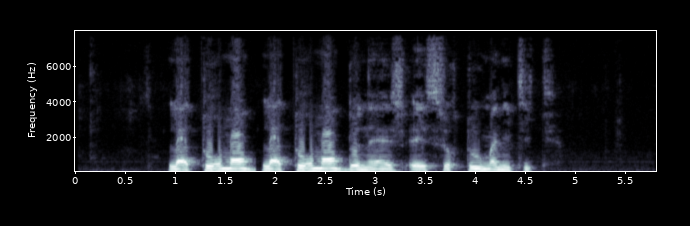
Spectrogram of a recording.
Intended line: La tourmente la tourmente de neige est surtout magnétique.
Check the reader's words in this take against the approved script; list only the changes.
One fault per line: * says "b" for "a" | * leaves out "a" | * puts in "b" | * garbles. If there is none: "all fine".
all fine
